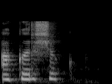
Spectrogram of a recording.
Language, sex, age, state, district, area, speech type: Marathi, female, 18-30, Maharashtra, Raigad, rural, read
